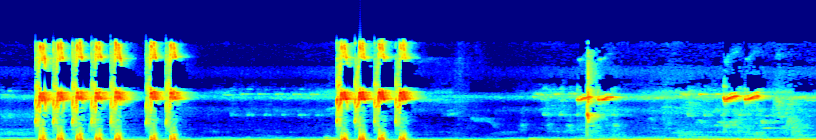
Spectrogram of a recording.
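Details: Male blue-crowned hanging parrot calling a female: a rapid run of about eight piercing high chirps, a pause, then another burst of four, ending with a few fainter, softer notes.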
